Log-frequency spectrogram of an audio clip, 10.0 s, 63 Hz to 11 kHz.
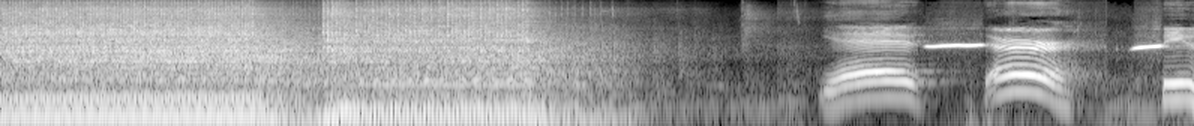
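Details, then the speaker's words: Late-1980s Lull Highlander 844 telehandler diesel after valve lash adjustment (exhaust 18 thou, intake 14 thou): loud raw rumble with harsh open exhaust bark, muffler removed, running on its own about five seconds then dying; injection pump timing possibly off. "I got the muffler off right now, so it's horrible sounding, but uh it's running on its own."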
